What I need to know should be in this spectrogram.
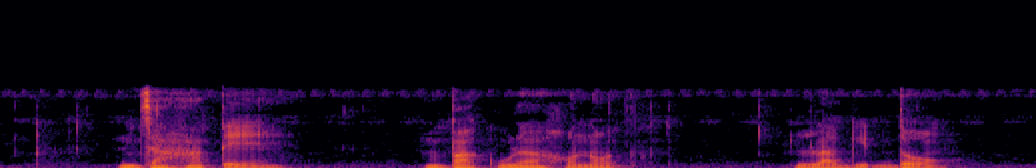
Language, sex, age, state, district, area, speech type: Santali, male, 18-30, West Bengal, Bankura, rural, spontaneous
